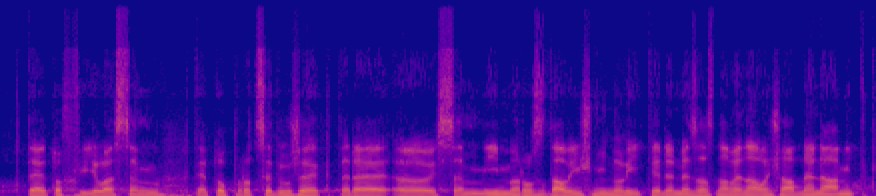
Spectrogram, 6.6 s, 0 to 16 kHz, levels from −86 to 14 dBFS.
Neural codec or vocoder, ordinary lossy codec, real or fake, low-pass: autoencoder, 48 kHz, 32 numbers a frame, DAC-VAE, trained on Japanese speech; Opus, 16 kbps; fake; 14.4 kHz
